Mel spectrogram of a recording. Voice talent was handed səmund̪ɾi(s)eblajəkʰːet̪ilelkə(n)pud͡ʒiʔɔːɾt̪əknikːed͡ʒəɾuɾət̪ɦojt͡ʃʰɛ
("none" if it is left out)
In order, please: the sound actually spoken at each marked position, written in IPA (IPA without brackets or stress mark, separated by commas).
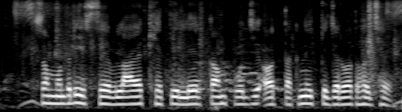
s, m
